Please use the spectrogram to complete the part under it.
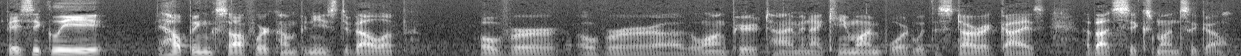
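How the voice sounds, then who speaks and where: American guy, company boss, low steady voice, faint noise behind. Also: normal speed, few pauses. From United States. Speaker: company CEO guest. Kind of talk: casual interview answers. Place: conference summit venue.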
